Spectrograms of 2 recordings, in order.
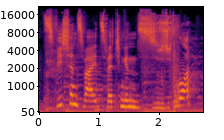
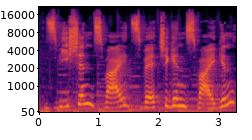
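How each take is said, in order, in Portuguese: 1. A frase é dita mais rápido. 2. A frase é dita mais devagar.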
